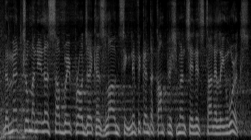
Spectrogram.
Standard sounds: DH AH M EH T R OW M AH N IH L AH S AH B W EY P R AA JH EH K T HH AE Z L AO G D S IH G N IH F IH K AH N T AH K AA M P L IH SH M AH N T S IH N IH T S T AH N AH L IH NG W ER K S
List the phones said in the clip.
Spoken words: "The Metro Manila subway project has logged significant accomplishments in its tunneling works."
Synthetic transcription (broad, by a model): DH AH M EH T R OW M AH N IH L AH S AH B W EY P R AA JH EH K T HH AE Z L AO G D S IH G N IH F IH K AH N T AH K AA M P L IH SH M AH N T S IH N IH T S T AH N AH L IH NG W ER K S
